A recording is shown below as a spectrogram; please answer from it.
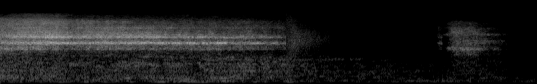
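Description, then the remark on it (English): During a breathing exercise, after an inhalation through the nose, a long, steady breath is pushed out through the mouth with sound, airy for about three seconds, followed after a short pause by a brief second puff of breath. No talking. “So here we go breathing in the nose and out through the mouth with sound, just following that sound.”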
